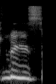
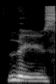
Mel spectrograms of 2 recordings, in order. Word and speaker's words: Lewes: i've never really quite got why people pronounce it loose so it's just really funny um but yeah it does come up all the time and like within like our core fan base there is a bit of a joke as in like you know if you're not a real fan then you pronounce and you're you know you're from overseas and you're you know not not perhaps coming to the club very often that you'd be pronouncing it lose.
